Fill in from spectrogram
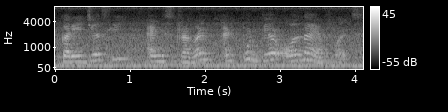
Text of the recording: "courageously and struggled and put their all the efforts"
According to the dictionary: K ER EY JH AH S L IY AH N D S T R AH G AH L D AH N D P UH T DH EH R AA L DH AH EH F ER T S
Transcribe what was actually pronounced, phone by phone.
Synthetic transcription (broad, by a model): K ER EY JH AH S L IY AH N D S T R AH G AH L AH N D P UH T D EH R AA L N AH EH F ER T S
